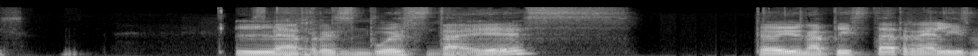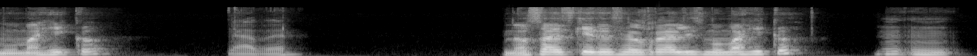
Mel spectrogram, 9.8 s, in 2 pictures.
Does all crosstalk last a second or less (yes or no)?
no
